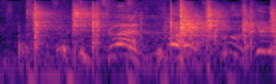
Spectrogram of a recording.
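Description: Men yelling and egging on a fistfight, with a few sharp hits of blows landing among the shouts.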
